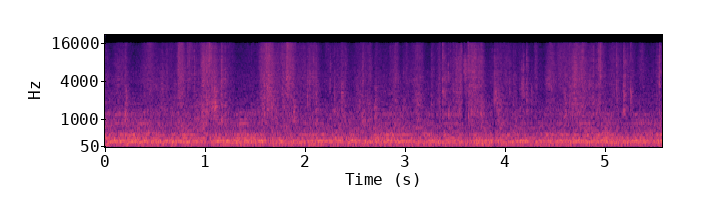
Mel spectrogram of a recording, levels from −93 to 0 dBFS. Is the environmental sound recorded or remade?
recorded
